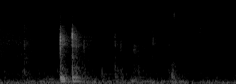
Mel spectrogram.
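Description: Faint clicks and handling sounds as a leather handbag is lifted by its handle and set down on a table, with one brief louder sound about half a second in.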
